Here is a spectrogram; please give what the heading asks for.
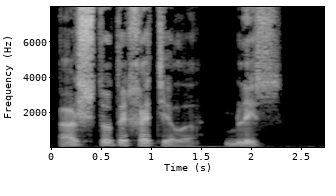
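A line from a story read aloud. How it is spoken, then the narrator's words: Calm. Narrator (Russian): спокойно ответил Тревис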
